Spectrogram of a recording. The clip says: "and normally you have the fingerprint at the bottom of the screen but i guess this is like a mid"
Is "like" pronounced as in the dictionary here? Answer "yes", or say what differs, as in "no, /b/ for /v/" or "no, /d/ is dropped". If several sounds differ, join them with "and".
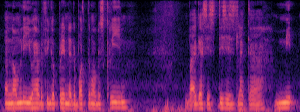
yes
